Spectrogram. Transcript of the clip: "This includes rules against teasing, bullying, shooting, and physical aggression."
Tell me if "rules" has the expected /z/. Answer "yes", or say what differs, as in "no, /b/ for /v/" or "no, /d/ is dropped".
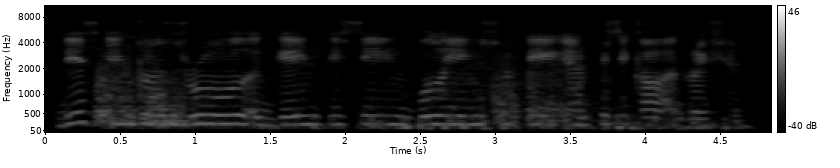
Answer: no, /z/ is dropped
